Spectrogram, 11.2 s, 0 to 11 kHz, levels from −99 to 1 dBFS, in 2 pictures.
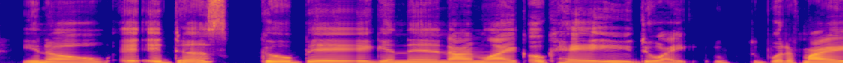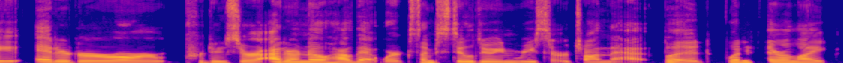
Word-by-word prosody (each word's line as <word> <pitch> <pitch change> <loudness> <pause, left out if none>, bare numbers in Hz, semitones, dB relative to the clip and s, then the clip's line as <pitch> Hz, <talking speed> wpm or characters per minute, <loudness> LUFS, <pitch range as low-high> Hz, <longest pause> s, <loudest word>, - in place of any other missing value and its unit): you 180 +1 -1
know, 150 0 -1
i 160 - +1
it 175 -4 0
does 230 - -1 0.2
go 180 -3 +4
big?" 145 -1 -1
And 160 0 -3
then 155 -1 -3
I'm 155 0 +1
like, 150 -2 0
"Okay, 165 0 -1
do 155 -2 -2
I - - -4 0.2
u 150 -4 -12
do 150 - -12
what 165 0 -3
if 165 - -9
my 155 -3 +4
editor, 165 -1 +3
or 145 -2 +3
producer" 160 -1 -1
I - - +9
don't 180 -1 +3
know 155 -1 +5
how 155 0 +4
that 150 - -1
works, 155 +5 -4
I'm 190 -1 0
still 175 -1 0
doing 160 -3 -1
research 155 +2 -6
on 140 -1 0
that, - - -4
but 160 -6 0
what 205 0 +2
if 200 - -3
they're, 195 0 +2
like 170 -3 +1
160 Hz, 210 wpm, -25 LUFS, 150-170 Hz, 0.2 s, I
